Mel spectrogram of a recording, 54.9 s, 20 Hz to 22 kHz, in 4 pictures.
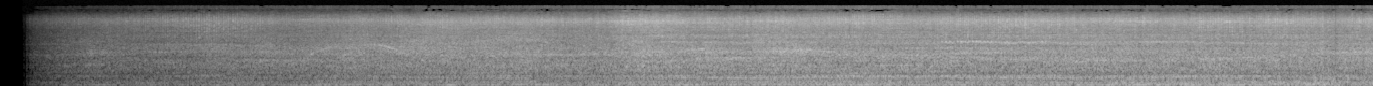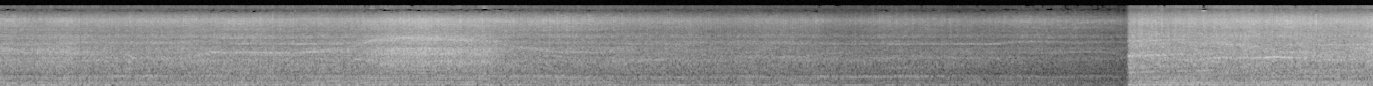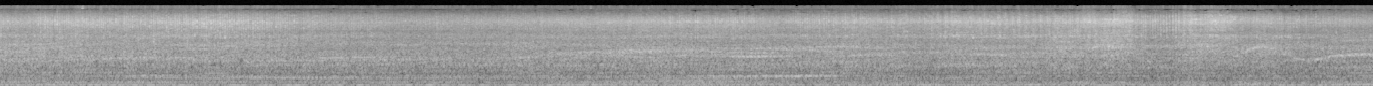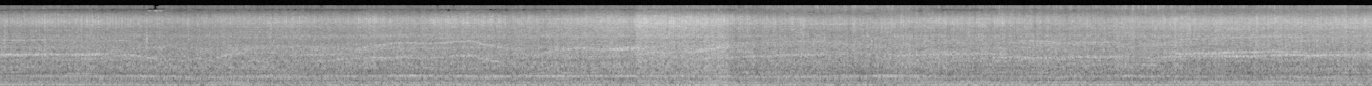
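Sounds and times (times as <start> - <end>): motorcycle engines at low speed: 0.4 - 54.9.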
